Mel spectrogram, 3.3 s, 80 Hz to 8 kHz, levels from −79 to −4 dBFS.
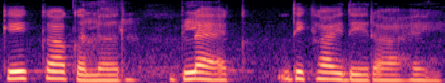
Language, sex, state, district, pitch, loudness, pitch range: Hindi, female, Odisha, Khordha, 220 Hz, -16 LUFS, 200-250 Hz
